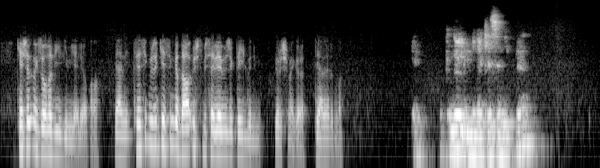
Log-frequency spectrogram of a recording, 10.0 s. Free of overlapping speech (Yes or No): Yes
